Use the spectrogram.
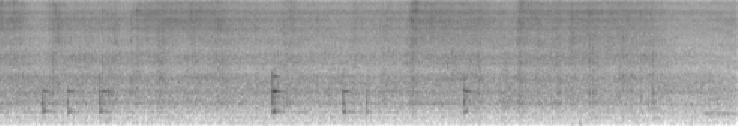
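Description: Chili powder being stirred into a sizzling red fish curry (erra melu chepala pulusu) in a pan, with steady frying hiss and a few soft scraping stir strokes, no talking.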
